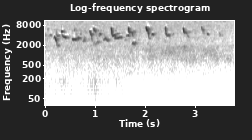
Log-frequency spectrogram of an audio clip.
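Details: European crested tit in the Eifel, Germany: a quick rattling sequence of high, down-slurred notes, dense at first, then slowing into separate sharp chirps, with faint hiss behind.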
